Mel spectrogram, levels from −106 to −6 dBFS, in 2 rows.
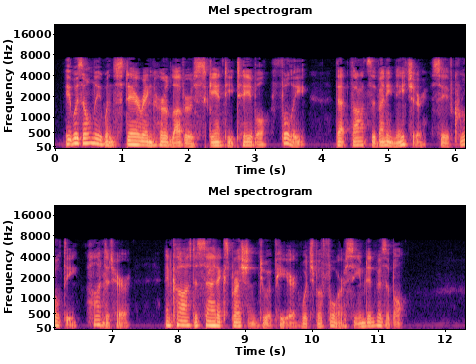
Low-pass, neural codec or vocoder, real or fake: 7.2 kHz; none; real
